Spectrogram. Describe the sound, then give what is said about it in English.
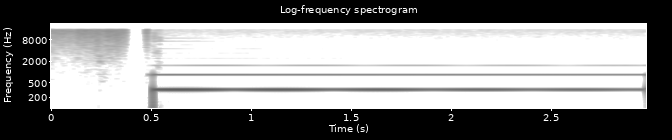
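A gong is struck once to begin a meditation after a brief hiss, then rings on alone with a steady low tone and fainter overtones, its loud hum pulsing slowly as it sustains. “So I will ring my gong and then we will start our meditation with the theme of settling.”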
